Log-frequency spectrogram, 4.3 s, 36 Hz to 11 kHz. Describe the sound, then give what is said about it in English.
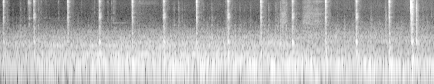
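A car driving on the road on a morning commute to work, with a steady low engine and road rumble carrying a regular, light ticking throughout and no voices. “It is 7:27 a.m., and I am currently driving to work.”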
